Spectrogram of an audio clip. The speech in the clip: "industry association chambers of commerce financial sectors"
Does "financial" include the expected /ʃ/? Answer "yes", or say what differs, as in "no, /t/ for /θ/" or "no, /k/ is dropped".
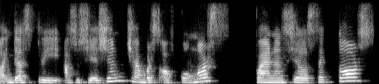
no, /s/ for /ʃ/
